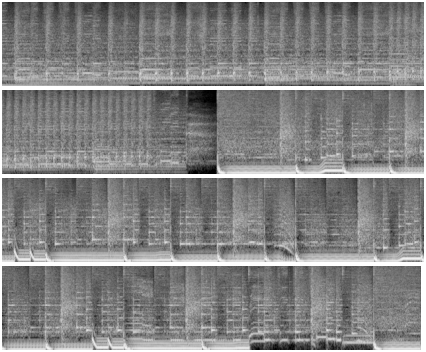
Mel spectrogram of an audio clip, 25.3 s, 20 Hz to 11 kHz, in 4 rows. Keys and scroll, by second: 14.2 ctrl+d, 18.2 alt+Tab.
